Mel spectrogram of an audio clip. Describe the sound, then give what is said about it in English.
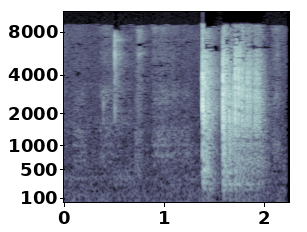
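Dice clatter across a hard tabletop: a faint tap, then a loud rattle with several quick bounces that tumbles for about a second before settling. No one speaks. “Yeah, you don't even want to know what number came up on that dice because it's very low.”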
